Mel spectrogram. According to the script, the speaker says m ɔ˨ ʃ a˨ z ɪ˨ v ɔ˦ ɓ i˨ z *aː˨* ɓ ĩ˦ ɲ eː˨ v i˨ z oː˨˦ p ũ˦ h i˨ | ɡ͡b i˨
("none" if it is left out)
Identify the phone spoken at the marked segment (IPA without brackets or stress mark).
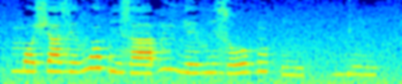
aː˨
